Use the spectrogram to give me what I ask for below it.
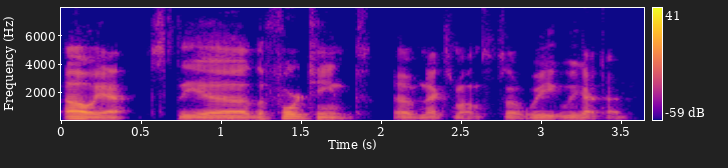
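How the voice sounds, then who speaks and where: A man's voice: on the low side, normal speed, no echo, clean studio sound. A man playing in an online tabletop game who chats casually and thinks aloud as he plans. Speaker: player.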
